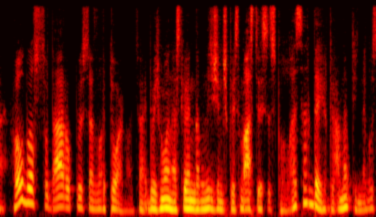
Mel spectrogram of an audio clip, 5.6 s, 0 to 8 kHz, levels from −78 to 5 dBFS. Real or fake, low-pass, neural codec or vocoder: fake; 7.2 kHz; codec, 16 kHz, 0.5 kbps, X-Codec, HuBERT features, trained on general audio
